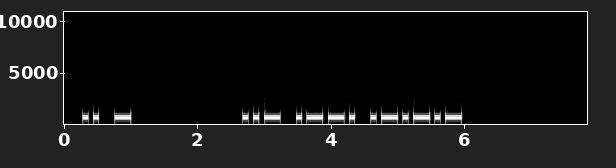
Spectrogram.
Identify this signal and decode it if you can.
Morse code, heard as a keyed tone, about 16 wpm, 700 Hz. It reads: IT UP.
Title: 3x Word-Spacing - Sentences from Top 100 Words - 15wpm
